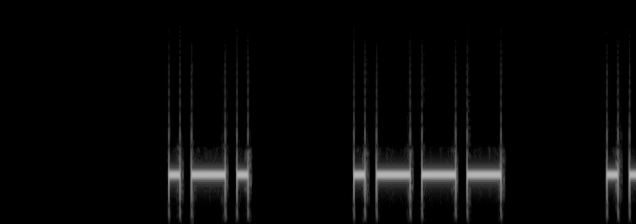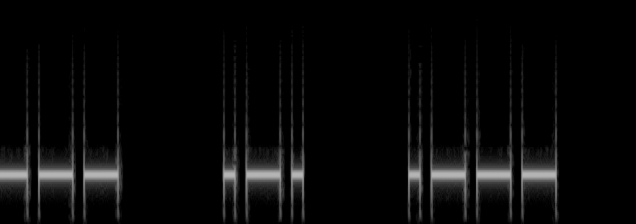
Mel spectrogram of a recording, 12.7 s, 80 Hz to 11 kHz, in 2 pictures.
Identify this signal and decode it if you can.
Morse code, heard as a keyed tone, about 11 wpm, spaced as for 6 wpm, 800 Hz. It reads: RJJRJ
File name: LEZIONI / 8 YJ45 / 8 YJ ws 10wpm 4043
